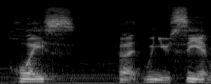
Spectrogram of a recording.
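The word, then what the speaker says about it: Royce: My name is like, and you don't pronunciate the R, so it's Hoyler, Hoyce, but when you see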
